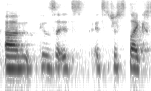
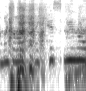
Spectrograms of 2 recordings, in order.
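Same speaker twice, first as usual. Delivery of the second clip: play-acted giddy gushing, high, loud, overexcited; 8 semitones higher, 7 dB louder than usual. Retelling how a fan hugged them and asked for a kiss, imitating an overexcited fan. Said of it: "she's like so excited".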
